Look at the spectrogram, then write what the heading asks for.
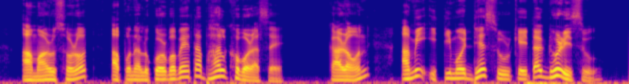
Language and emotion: Assamese, happy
